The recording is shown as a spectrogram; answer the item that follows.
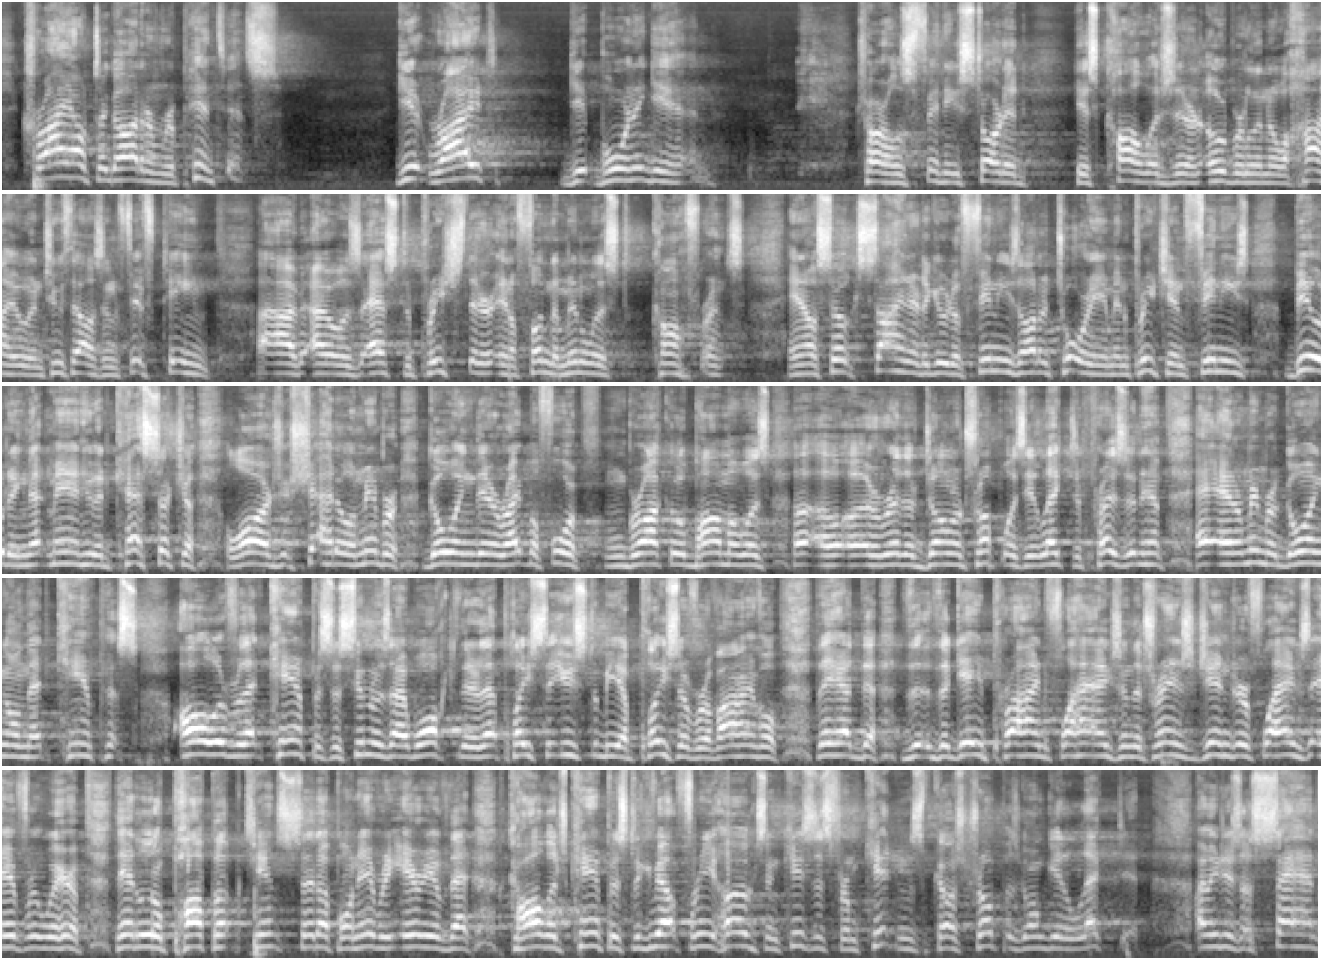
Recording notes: during the Sunday Evening service on July 2, 2023, at North Valley Baptist Church in Santa Clara, California.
